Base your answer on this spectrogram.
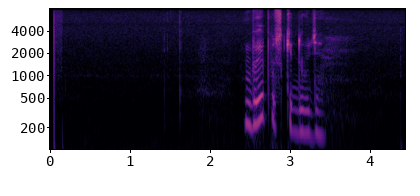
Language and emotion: Russian, neutral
